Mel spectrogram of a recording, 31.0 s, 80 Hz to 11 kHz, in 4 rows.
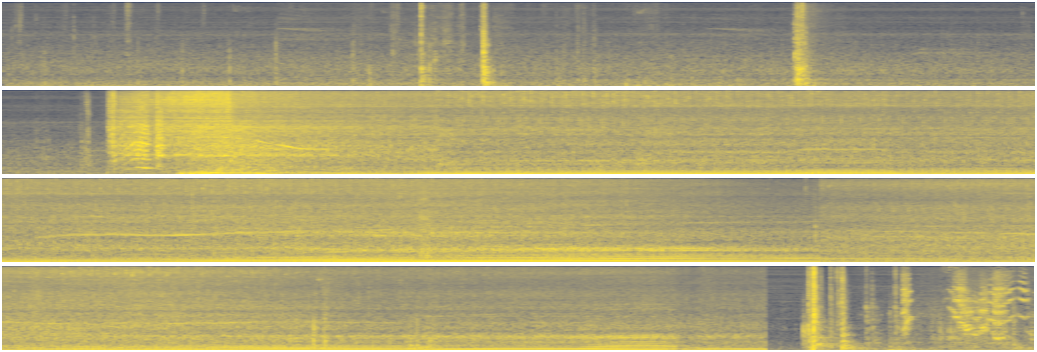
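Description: A few sharp clicks, then a BMW E30 car engine starts suddenly about eight seconds in and keeps running, its note rising and falling several times as the car is revved and driven off.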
